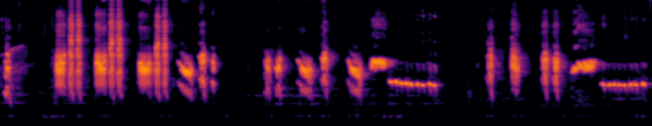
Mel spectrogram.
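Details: Energetic, varied song from a chestnut-rumped babbler, a bird endemic to Sumatra: clusters of loud harsh, rasping notes, each pause followed by a high whistle that drops into a fast, level trill.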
